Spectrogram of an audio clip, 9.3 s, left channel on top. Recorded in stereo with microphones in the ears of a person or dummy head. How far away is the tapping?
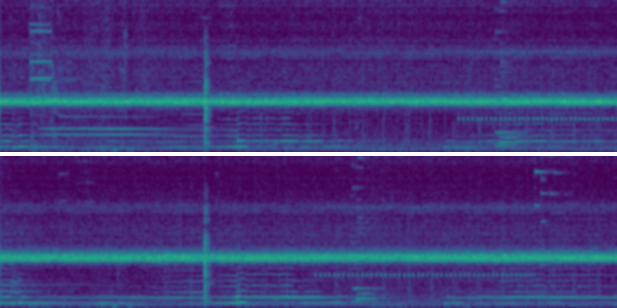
About 1.8 m.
